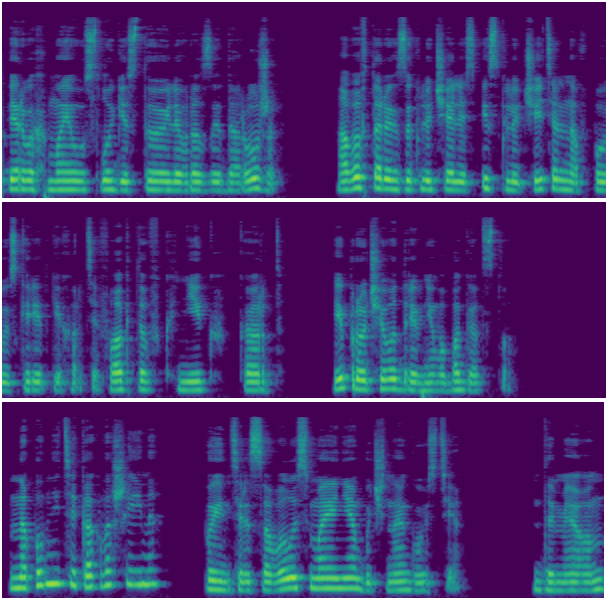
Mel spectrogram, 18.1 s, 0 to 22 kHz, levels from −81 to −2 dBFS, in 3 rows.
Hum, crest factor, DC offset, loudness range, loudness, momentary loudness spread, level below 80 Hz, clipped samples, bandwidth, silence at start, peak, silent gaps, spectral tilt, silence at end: none; 16 dB; under 0.1%; 4 LU; -24 LUFS; 11 LU; -56 dBFS; under 0.1%; 16 kHz; 0 s; -8 dBFS; 2.97-3.29 s, 9.04-9.32 s, 11.39-11.45 s, 11.53-12.11 s, 13.88-14.08 s, 16.89-17.34 s; -4.5 dB/octave; 0 s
